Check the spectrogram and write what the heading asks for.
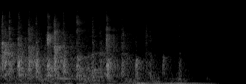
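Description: A small group of people clapping, the separate claps easy to pick out, dying away toward the end.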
